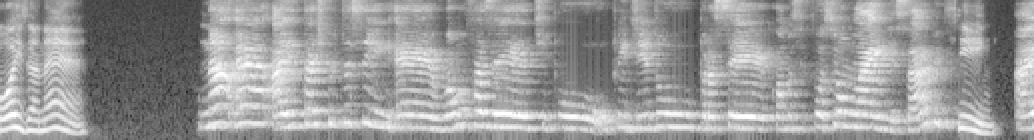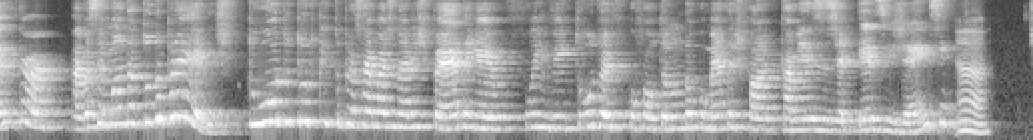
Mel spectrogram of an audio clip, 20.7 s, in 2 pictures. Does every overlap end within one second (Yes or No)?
Yes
